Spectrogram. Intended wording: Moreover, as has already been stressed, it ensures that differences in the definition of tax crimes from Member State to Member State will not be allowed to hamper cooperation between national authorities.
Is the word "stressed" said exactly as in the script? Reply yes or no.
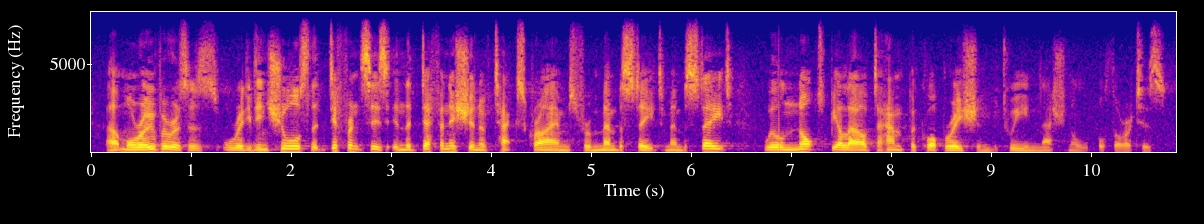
no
